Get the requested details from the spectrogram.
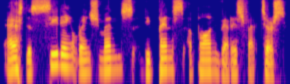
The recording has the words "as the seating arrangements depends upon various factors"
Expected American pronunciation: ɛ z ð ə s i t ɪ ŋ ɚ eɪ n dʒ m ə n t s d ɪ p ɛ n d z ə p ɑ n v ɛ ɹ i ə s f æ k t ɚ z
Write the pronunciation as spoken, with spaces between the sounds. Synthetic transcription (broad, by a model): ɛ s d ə s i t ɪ ŋ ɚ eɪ n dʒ m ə n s d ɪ p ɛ n d s ə p ɑ n v ɛ ɹ i ə s f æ k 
